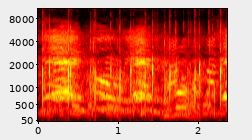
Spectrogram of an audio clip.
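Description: A children's football team chanting together in high voices, with quick hand claps throughout.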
